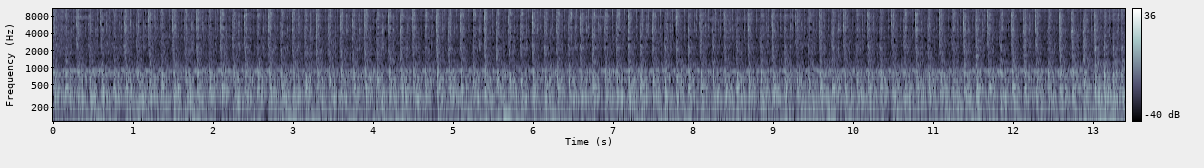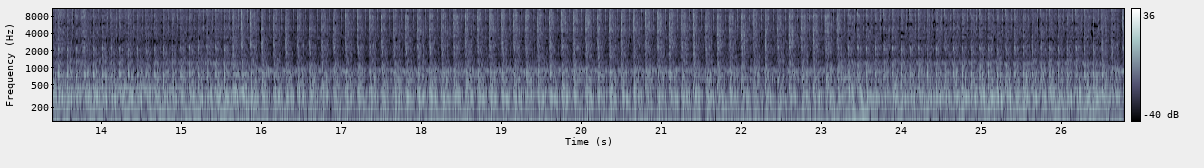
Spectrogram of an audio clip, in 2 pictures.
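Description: Portable computerised embroidery machine (a Yoko clone of the CNY model) stitching steadily on a test run after repair, its needle going up and down in a fast, even clatter. A lower hum joins twice for a few seconds.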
